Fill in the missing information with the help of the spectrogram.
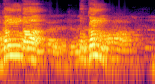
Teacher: जैसे कहते हैं गंगा, तो गंग, जो गा में अंग की मात्रा आई है वो हमारी नासिका से गूंजती है, उसकी जो ध्वनि आती है, जो आवाज निकलती है, तो वो नासिका में गूंजती है। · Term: अनुस्वार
